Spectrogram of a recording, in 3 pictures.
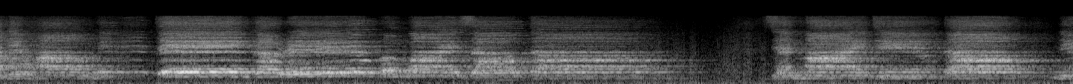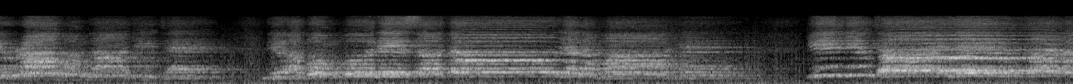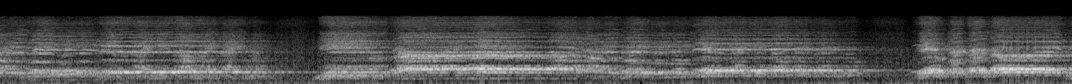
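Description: A large all-women choir singing, in phrases of about five or six seconds with brief breaks between them.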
